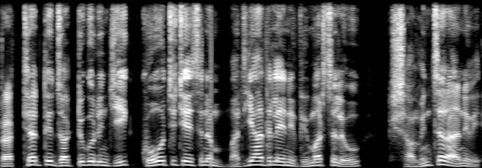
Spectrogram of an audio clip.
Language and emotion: Telugu, disgusted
